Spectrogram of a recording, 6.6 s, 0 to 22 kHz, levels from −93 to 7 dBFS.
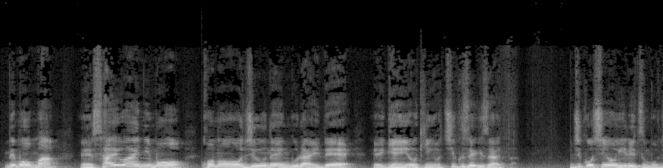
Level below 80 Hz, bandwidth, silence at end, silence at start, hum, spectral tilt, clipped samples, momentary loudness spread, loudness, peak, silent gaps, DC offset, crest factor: -44 dBFS; 15.5 kHz; 0 s; 0.05 s; none; -7.5 dB/octave; under 0.1%; 7 LU; -15 LUFS; -2 dBFS; none; under 0.1%; 12 dB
